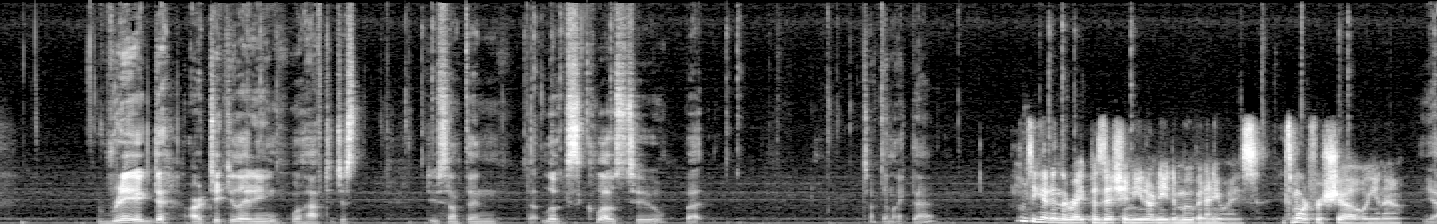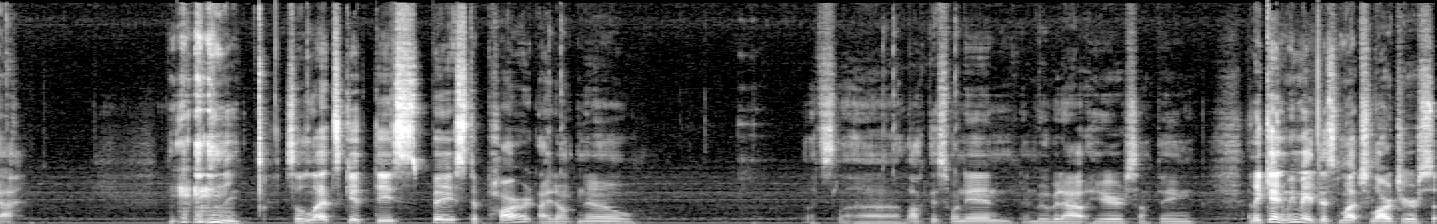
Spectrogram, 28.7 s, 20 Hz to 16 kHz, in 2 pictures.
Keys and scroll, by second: 2.1-3.8 typing, 5.1-6.2 typing, 8.2-11.1 typing, 8.7 Return, 12.6 t, 14.6 space, 15.8-16.8 typing, 19.1 m.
